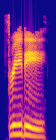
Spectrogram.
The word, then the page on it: three d: British English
